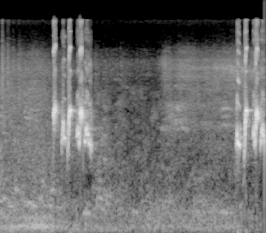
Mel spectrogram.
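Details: Red-whiskered bulbul giving its morning song: two bright, quick bursts of sharp whistled notes a little over two seconds apart, with quiet low background murmur between them.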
